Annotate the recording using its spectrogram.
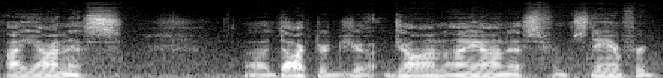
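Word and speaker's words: Ioannidis: It's spelt like IOANNIAIS or something, but he pronounced it Ioannis.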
